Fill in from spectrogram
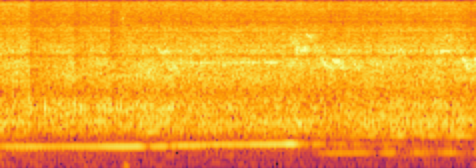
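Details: A steady, low sustained tone that slides up and then drops, over a broad airy hiss, with no animal calls.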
